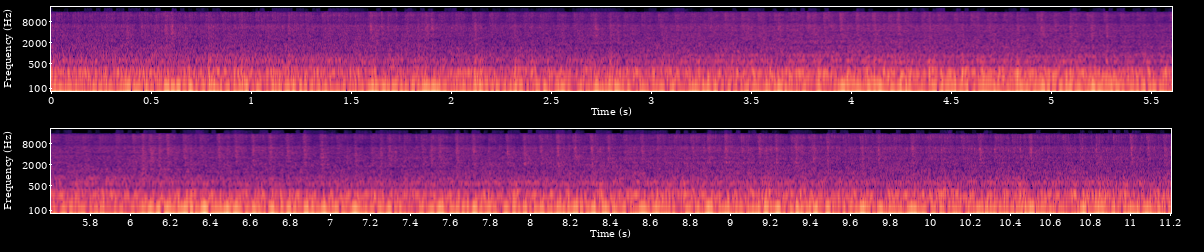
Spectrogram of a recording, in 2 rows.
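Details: 1966 Chevy G10 van V8, not run in 30 years, fed from separate fuel tank via new line to fuel pump; low steady rumble holding even idle without stumbles or surges, running and idling great, normal idle.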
